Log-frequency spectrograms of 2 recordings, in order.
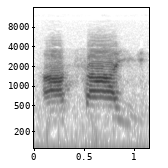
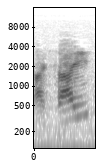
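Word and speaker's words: açaí: te okay and it's it's pronounced a it's pronounced aai aai it's pronounced aai okay and if you put that into p.gov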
